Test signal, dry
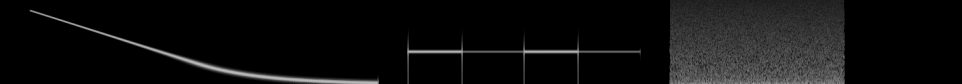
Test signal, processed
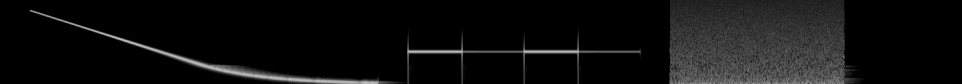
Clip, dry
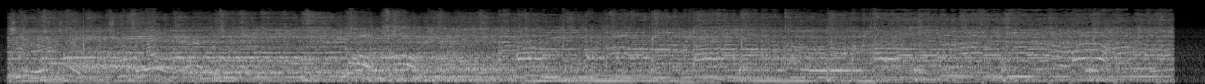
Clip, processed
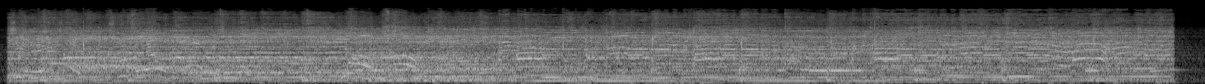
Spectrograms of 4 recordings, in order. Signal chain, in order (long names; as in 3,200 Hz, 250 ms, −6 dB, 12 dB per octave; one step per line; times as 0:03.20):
dynamic equaliser 3,100 Hz, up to +6 dB, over −39 dBFS, Q 1.1
hum removal 84.41 Hz, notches 10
